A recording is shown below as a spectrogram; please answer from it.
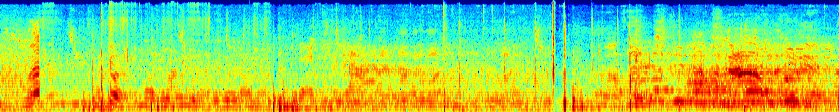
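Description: Footballs being kicked during training: several sharp thuds of boot on ball at irregular moments, with players' voices calling out across the pitch, clearer near the end.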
